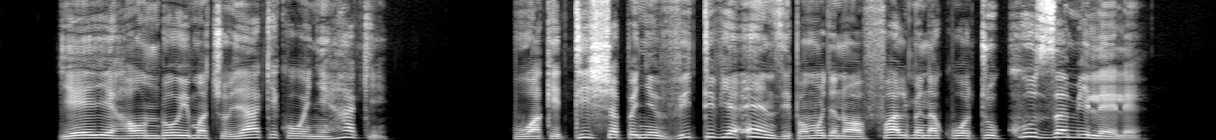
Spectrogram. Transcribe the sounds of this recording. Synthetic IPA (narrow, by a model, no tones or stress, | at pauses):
jɛjɛɦaɔndɔimat͡ʃɔjakɛkwawɛɲɛɦakḭ | huakitiʃapɛɲɛvitivjaʔɛnzipamɔʄanawafalmɛnakuwatukʰuzamilɛlɛ̰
